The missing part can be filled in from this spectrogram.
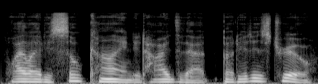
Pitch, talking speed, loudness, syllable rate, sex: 115 Hz, 225 wpm, -16 LUFS, 4.8 syllables/s, male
